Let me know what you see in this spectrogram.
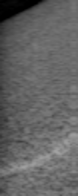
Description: suck begin; World Of Goo

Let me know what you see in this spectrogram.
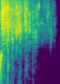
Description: honeycomb destroy

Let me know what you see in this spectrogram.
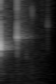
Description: drip, water; World Of Goo

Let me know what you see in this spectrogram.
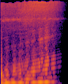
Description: wave charge; CrossCode; battle

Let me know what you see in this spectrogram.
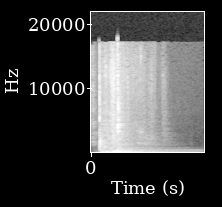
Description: shake; Chapter5End

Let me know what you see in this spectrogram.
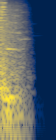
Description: hit metal light; CrossCode; battle

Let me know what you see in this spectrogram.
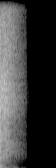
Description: hit medium; CrossCode; battle

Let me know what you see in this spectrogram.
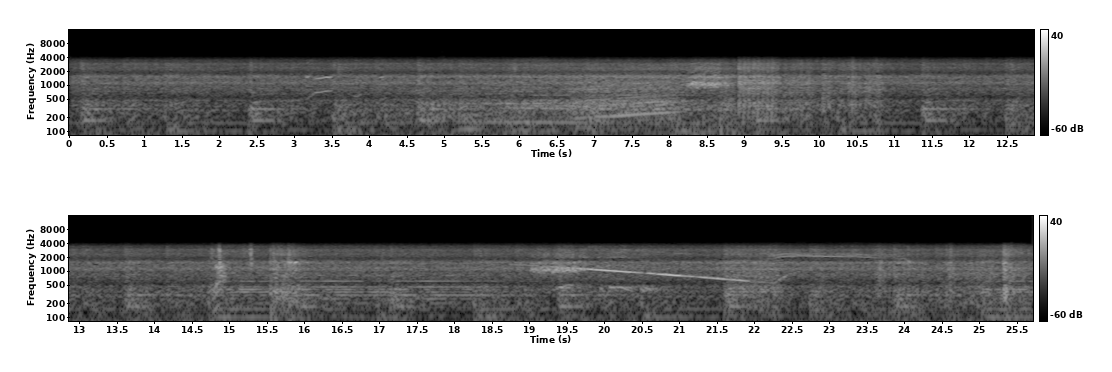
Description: song video store; Katana ZERO

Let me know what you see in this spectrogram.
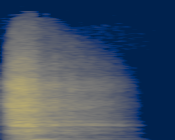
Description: buffalo attack; CrossCode; battle

